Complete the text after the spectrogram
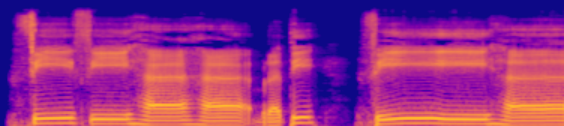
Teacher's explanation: dibaca dengan kadar panjang dua harakat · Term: mad thobi'i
